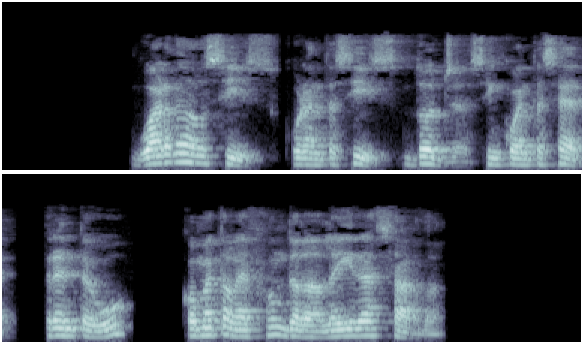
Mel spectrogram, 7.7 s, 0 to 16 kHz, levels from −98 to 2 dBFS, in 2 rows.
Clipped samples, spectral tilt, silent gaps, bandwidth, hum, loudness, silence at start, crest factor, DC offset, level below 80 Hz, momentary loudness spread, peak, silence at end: under 0.1%; -5 dB/octave; 3.98-4.15 s, 4.75-5.07 s; 8 kHz; none; -19 LUFS; 0.9 s; 18 dB; under 0.1%; -60 dBFS; 8 LU; -2 dBFS; 0.95 s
